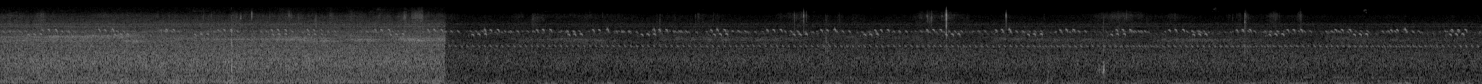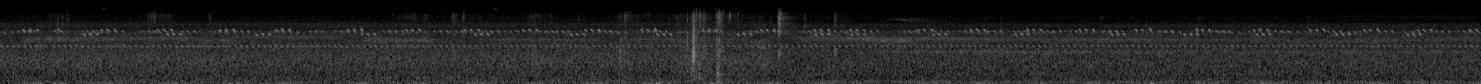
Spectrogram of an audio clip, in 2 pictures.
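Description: Tropical forest insect chorus: crickets chirping in a fast, even rhythm over a steady high drone. A louder rushing hiss in the first few seconds cuts off abruptly, and there are a couple of sharp clicks.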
